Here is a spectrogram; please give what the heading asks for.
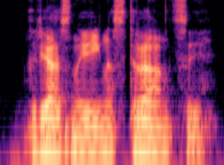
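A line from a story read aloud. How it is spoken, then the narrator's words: Muttering. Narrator (Russian): Пробормотал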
